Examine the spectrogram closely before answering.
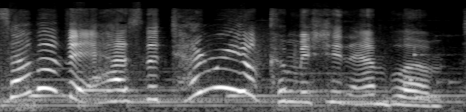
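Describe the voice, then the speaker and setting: Squeaky, very high fairy girl. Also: huge pitch swings, fairly quick, over loud music, heavily acted. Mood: curious. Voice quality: squeaky, childlike. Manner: exaggerated, sing-song delivery. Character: tiny chirpy fairy girl companion, curious and excitable. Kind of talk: video game character voice acting.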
